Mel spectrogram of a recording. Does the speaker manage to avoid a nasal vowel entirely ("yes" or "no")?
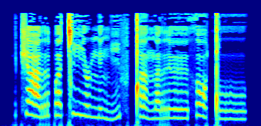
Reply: yes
